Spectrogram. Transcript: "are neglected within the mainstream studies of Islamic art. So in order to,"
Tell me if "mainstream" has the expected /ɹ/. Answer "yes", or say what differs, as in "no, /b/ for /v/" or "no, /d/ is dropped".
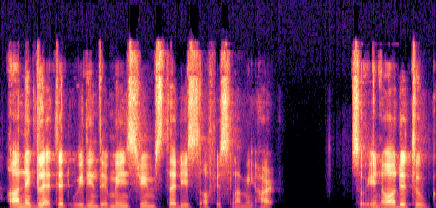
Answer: yes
